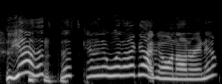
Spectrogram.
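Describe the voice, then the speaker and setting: A woman in her thirties, sick, with a low voice often taken for a man's, chatting casually on a livestream. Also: animated, very fast, dry recording, clean studio sound. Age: 30s. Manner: chatty, rambling with fillers. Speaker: guest streamer.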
